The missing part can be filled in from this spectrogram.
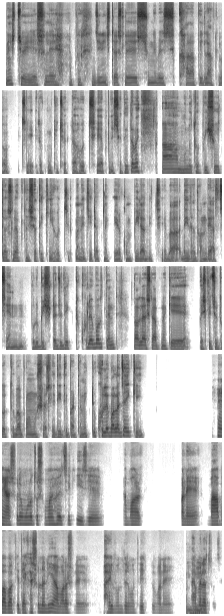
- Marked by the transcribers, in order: static; "আসলে" said as "এসলে"; lip smack; "আসছেন" said as "আচ্ছেন"; distorted speech
- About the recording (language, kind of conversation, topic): Bengali, advice, বৃদ্ধ পিতামাতার দেখাশোনা নিয়ে ভাইবোনদের মধ্যে দ্বন্দ্ব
